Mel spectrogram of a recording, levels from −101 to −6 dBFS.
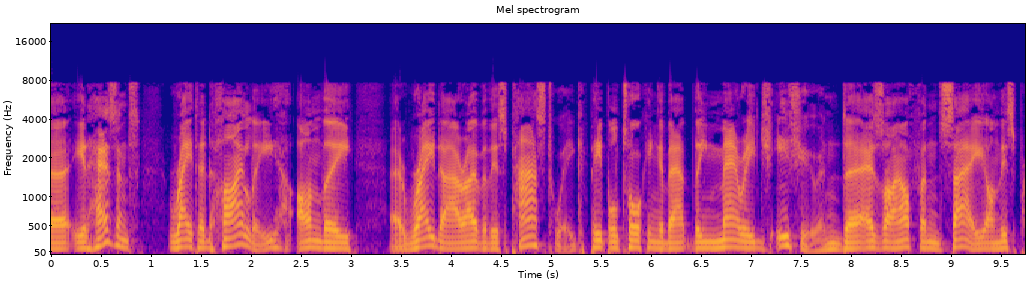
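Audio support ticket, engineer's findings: Nothing stood out on listening to the speech audio; no findings to log against this ticket.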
